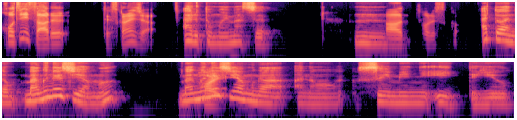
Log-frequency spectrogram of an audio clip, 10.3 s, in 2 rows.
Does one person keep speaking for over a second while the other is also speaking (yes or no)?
no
